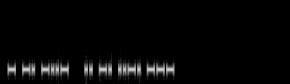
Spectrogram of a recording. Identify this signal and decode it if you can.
Morse code, heard as a keyed tone, about 52 wpm, 700 Hz. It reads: TNX INFO
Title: Practice QSO - Exchange 3 - More Info - 50wpm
